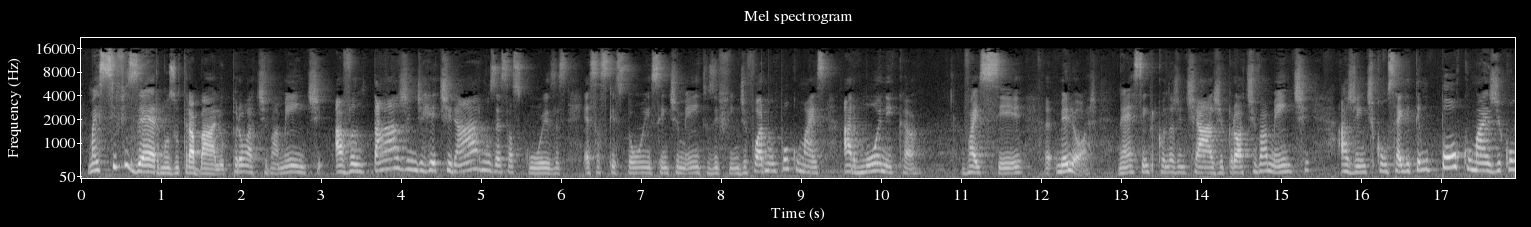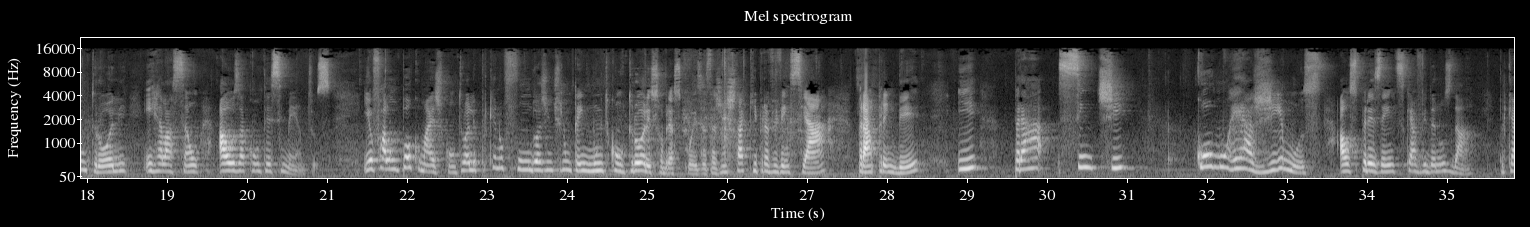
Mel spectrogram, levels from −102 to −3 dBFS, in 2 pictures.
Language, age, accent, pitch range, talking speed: Portuguese, 40-59, Brazilian, 165-220 Hz, 145 wpm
